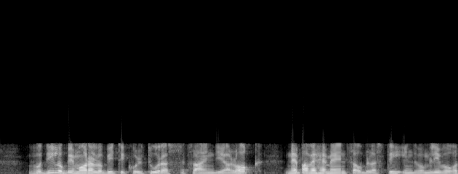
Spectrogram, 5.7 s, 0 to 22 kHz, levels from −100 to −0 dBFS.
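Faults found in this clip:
iLBC codec, whole clip. Band-limited, nothing above 4 kHz; speech clear but rough, slightly synthetic, codec damage plainly audible. Narrowband VoIP path, sound consistent with iLBC at about 15.2 kbps in 20 ms frames. Each frame's excitation coded independently of the previous one.

Lost iLBC frames at 0.44–0.47 s, 2.14–2.28 s and 4.22–4.28 s. Held, buzzy, breathy vowel-like fill, longest and fading at 2.14 s. Packet loss, roughly one, six and two 20 ms frames. Decoder repeats the last pitch cycle mixed with noise. Recovery near-instant after each gap because frames decode standalone.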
